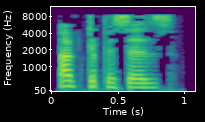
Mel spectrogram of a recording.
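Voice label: "octopuses", English, British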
